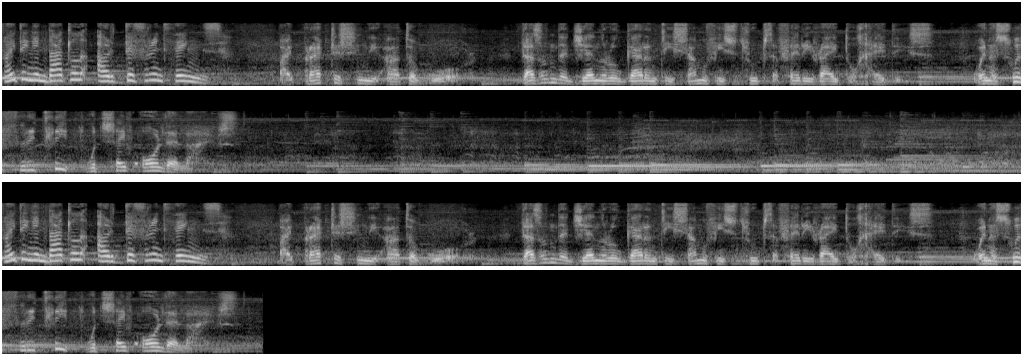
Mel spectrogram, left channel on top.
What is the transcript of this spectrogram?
in battle are different things. By practicing the art of war, doesn't the general guarantee some of his troops a ferry ride to Hades, when a swift retreat would save all their lives?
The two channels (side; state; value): right; drops out; at 12.8 s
